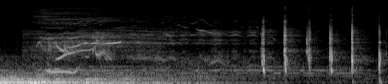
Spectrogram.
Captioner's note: chuckling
